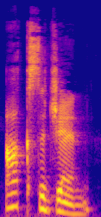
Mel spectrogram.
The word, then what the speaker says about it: oxygen: But when I go to say oxygen, oxygen, it's hard to get that K in there and I want to say oxygen instead of oxygen.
